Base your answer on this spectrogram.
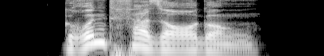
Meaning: primary care
- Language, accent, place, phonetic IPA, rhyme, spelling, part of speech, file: German, Germany, Berlin, [ˈɡʁʊntfɛɐ̯ˌzɔʁɡʊŋ], -ʊntfɛɐ̯zɔʁɡʊŋ, Grundversorgung, noun, De-Grundversorgung.ogg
